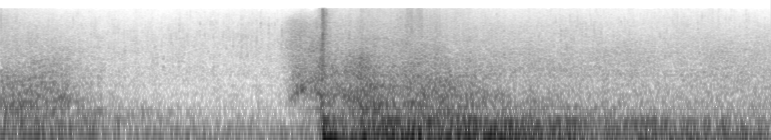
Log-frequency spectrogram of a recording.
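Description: A single sharp Incendio fire spell cast in Hogwarts Legacy bursts out of quiet ambience, then rolls into a loud, rumbling flame roar that lingers and slowly fades.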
